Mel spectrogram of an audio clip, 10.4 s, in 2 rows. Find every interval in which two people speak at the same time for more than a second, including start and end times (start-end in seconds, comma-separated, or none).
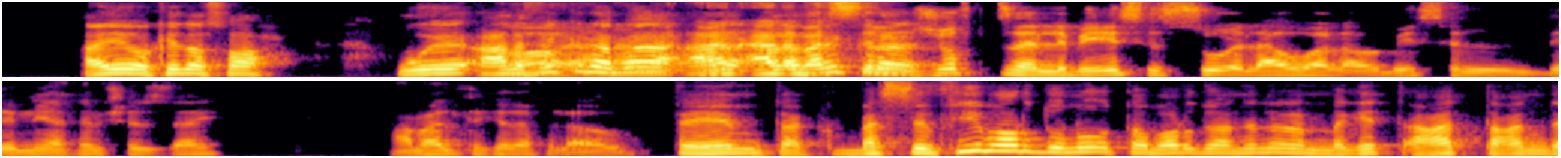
1.7-3.2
